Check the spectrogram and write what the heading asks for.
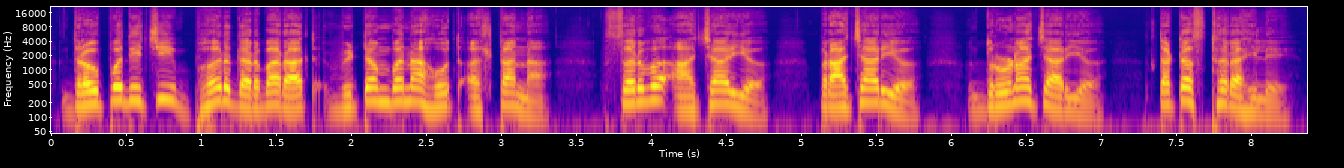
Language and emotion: Marathi, neutral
